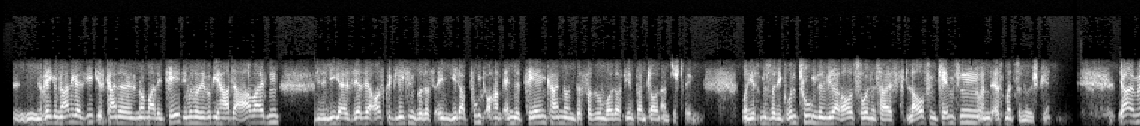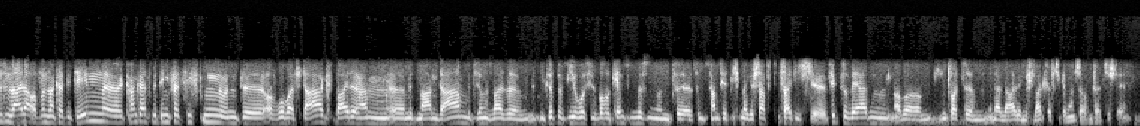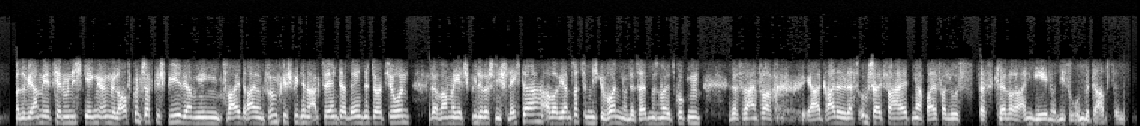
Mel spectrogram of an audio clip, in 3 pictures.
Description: im Gespräch mit der Landeswelle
